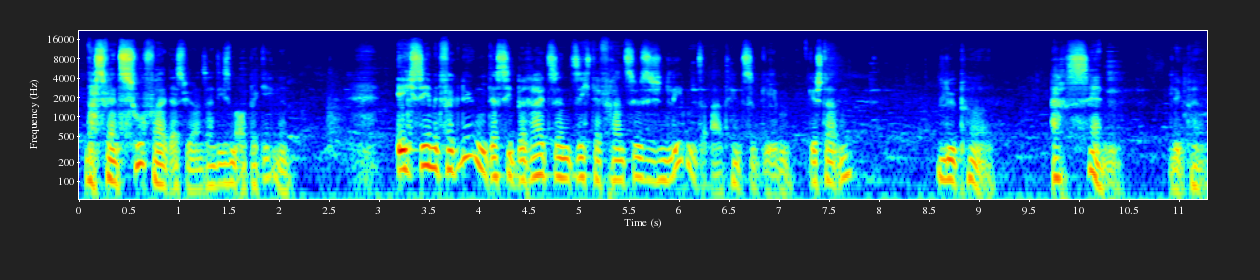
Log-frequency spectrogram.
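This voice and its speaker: Gentleman thief for radio drama: low-pitched, swooping delivery, suave, theatrical, amused and ironically polite. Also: big pitch swings, moderate pace. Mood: courteous, playful. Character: suave, teasing French gentleman thief, master of disguise. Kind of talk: German radio play acting.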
